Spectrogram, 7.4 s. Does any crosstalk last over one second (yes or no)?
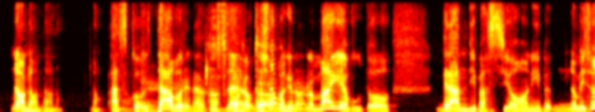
yes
